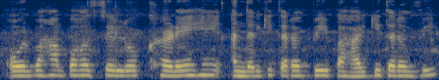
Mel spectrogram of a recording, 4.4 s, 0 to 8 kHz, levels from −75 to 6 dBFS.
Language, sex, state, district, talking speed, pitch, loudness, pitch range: Hindi, female, Bihar, Katihar, 205 wpm, 185 Hz, -18 LUFS, 175-195 Hz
